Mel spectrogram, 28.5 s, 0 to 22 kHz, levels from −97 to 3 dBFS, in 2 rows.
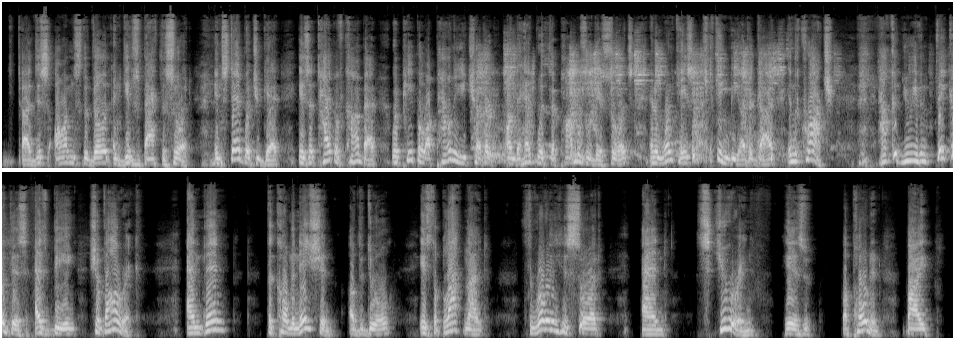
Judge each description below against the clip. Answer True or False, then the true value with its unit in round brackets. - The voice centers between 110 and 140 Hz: True (135 Hz)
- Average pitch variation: False (7.7 semitones)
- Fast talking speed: False (155 wpm)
